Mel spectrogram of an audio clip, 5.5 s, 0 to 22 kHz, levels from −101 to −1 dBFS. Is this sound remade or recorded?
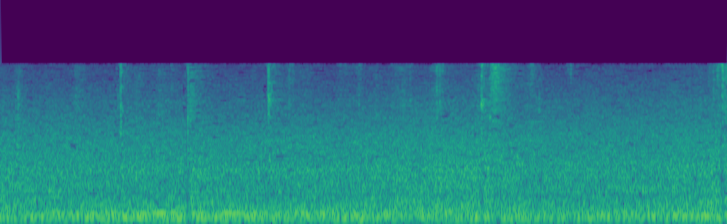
remade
